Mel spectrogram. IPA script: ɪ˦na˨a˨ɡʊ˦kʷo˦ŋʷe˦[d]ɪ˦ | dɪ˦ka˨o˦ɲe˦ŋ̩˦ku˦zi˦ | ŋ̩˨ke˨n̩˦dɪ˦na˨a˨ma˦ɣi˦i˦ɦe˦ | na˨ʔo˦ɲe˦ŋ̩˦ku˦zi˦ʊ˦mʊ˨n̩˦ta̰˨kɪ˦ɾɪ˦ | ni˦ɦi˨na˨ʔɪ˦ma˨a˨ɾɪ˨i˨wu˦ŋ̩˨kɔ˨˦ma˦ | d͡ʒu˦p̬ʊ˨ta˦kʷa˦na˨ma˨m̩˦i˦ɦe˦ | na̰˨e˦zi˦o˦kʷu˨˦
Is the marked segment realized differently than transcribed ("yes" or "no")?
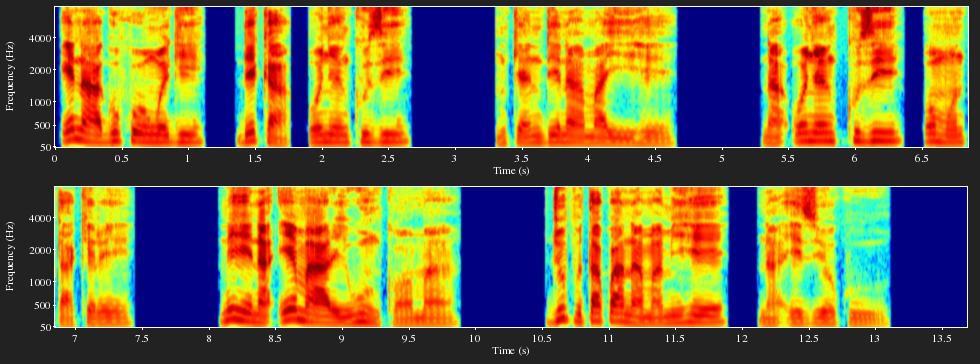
yes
